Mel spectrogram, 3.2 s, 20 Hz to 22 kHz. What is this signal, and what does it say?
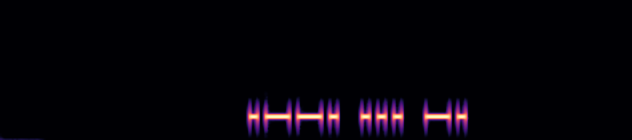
Morse code, heard as a keyed tone, about 30 wpm, 700 Hz. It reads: PSN
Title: USA Call Sign Postfixes - 3 Letters 30wpm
